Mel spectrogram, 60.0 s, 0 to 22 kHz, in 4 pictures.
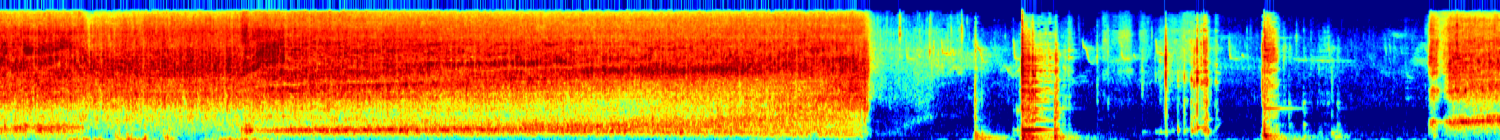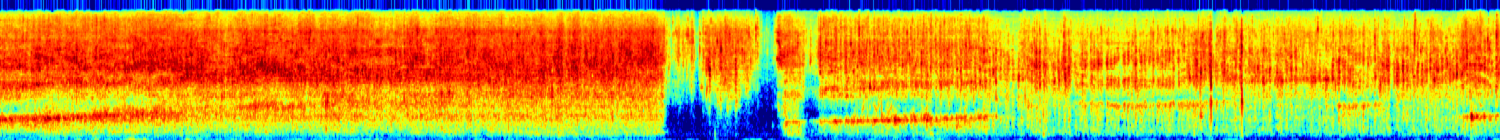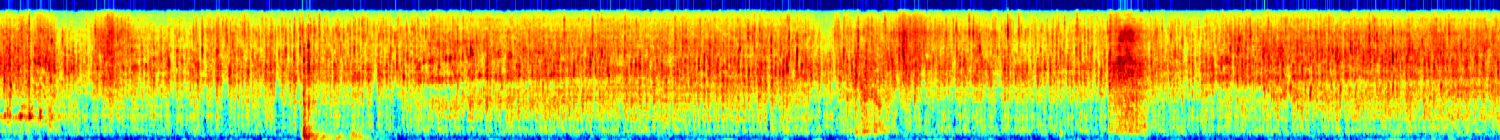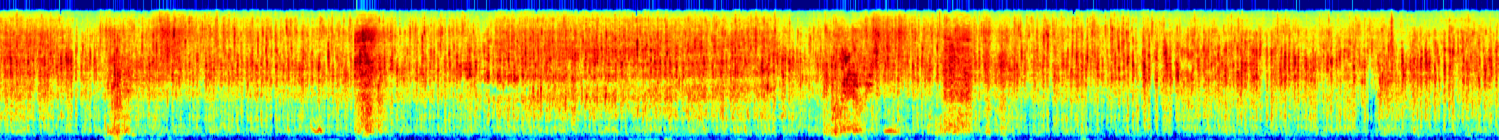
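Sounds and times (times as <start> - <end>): single thump: 33.0 - 33.7.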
